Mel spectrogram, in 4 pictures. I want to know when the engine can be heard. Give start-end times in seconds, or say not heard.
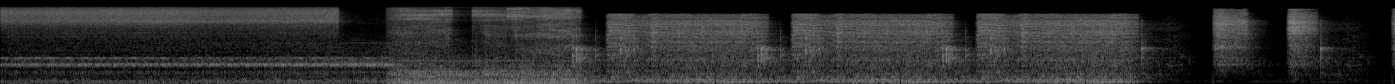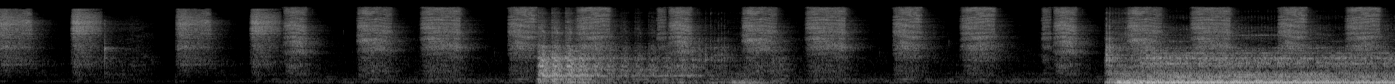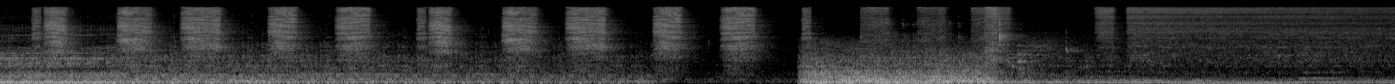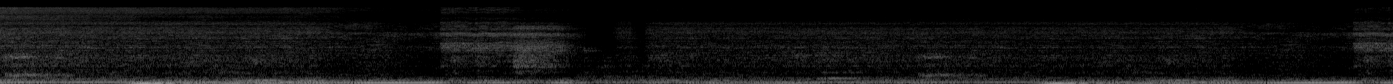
19.3-21.8, 24.9-34.5.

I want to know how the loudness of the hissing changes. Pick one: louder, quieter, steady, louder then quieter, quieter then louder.
quieter.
